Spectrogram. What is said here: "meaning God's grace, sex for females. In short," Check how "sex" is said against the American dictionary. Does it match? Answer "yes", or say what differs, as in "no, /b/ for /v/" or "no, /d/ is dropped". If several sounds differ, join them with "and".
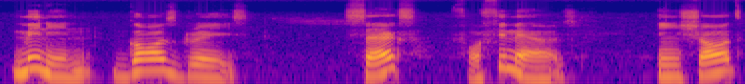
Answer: yes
